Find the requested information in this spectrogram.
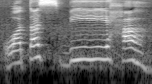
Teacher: ہا کی آواز زبر کے ساتھ پڑھنی ہے اور آگے ہا کو ساکن کرنا ہے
